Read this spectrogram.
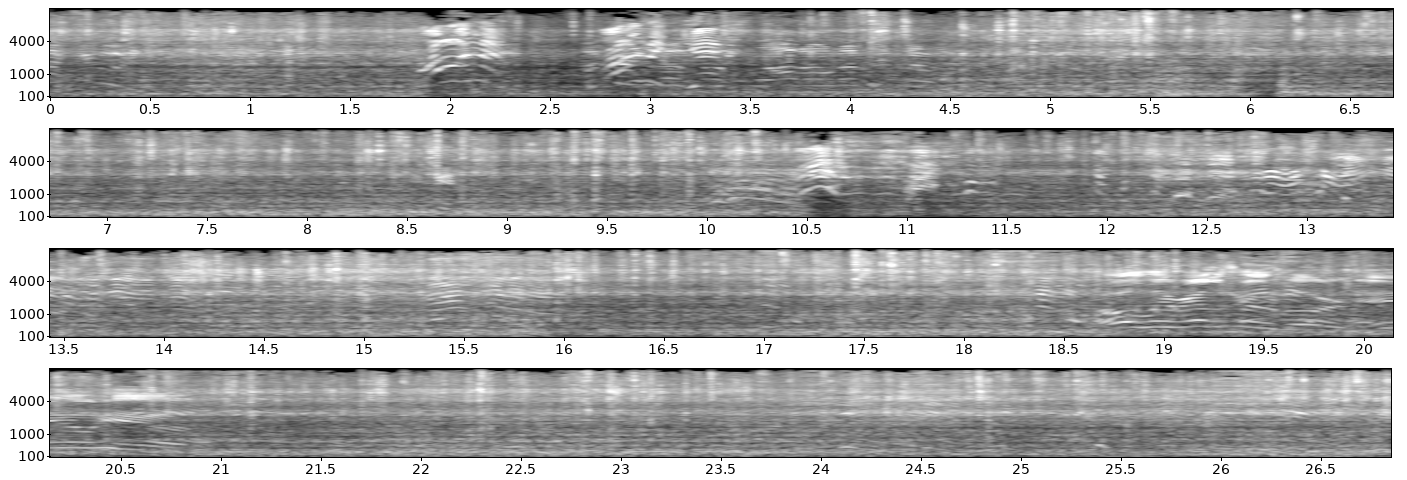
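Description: A plastic toy tub scrapes and rumbles along rough pavement.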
